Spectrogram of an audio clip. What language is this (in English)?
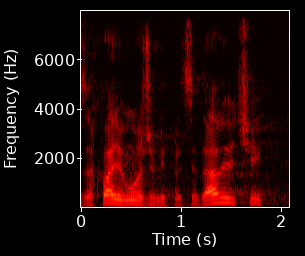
Serbian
